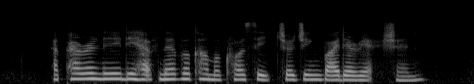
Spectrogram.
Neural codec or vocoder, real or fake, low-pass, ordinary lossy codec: codec, 16 kHz, 0.3 kbps, FocalCodec; fake; 7.2 kHz; none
